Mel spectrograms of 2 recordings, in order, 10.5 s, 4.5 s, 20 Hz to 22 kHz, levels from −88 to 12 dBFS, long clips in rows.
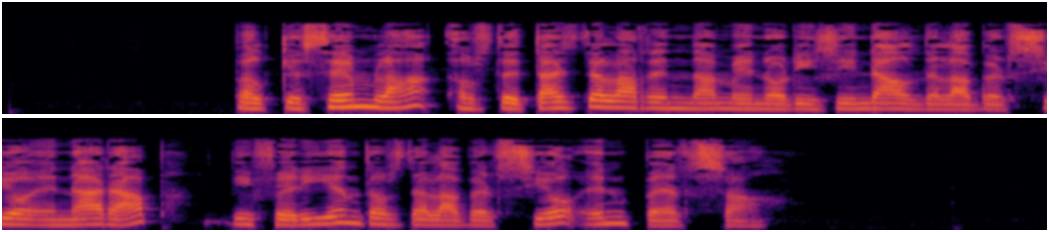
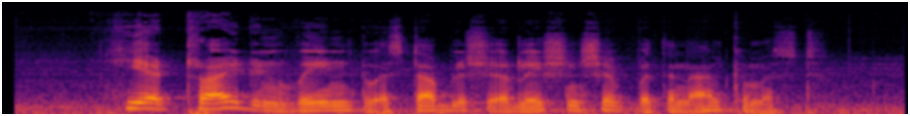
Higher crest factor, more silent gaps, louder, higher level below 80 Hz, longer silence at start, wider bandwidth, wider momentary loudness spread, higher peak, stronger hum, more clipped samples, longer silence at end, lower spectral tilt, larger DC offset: about the same, 20 dB vs 18 dB; neither; about the same, -21 LUFS vs -21 LUFS; second, -68 dBFS vs -38 dBFS; first, 1.15 s vs 0.05 s; second, 11.5 kHz vs 15.5 kHz; second, 8 LU vs 21 LU; about the same, -4 dBFS vs -4 dBFS; neither; neither; first, 1.4 s vs 0 s; second, -2.5 dB/octave vs -7 dB/octave; neither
